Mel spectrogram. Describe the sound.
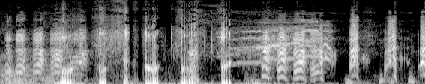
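A voice imitates a pig, making a rapid string of loud grunts and snorts followed by a few higher, squealing oinks, with no other talking.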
